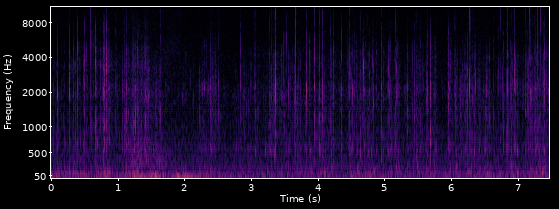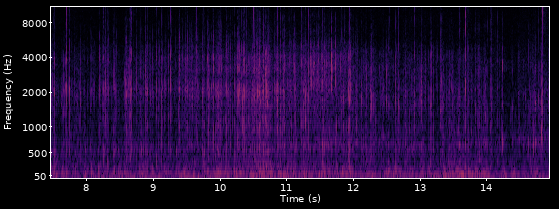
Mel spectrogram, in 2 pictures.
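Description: Long nails and fingertips scratch and rub the rows of bristles on a pink-white silicone dishwashing glove. The result is a quiet, dense, irregular patter of bright crackling clicks and scratches over a soft low rumble. The scratching grows slightly fuller and louder around the middle before easing off.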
